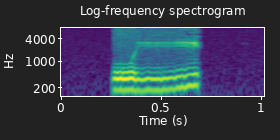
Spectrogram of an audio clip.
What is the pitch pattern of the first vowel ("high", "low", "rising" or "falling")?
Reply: rising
